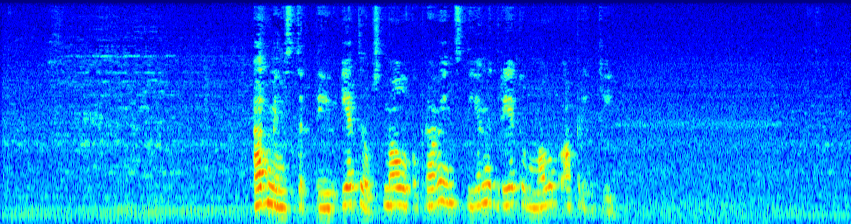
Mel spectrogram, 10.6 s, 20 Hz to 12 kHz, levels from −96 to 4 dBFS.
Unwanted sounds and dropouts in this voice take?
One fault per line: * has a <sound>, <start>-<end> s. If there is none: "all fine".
all fine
